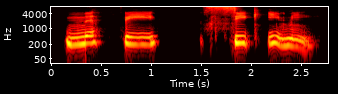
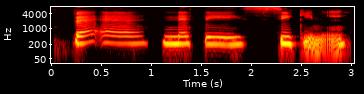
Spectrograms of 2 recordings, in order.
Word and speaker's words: Benthesicyme: That pronunciation is how you say it. Ve-e-nithi-sik-i-mi. – Ve-e-nithi-sik-i-mi. – Yes. But it's spelled with a B. Even though it's pronounced with a V.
